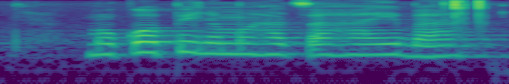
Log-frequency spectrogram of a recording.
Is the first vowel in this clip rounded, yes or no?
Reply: yes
